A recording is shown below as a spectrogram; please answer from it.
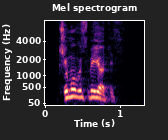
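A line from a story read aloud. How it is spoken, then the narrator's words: Shaky angry shout. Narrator (Russian): Закричал я на лакея, чувствуя, как лицо мое бледнеет и губы невольно подергиваются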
